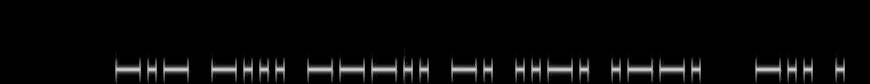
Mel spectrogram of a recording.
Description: Morse code, heard as a keyed tone, about 15 wpm, 700 Hz. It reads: KB8NFP DE
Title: USA Callsign DE Callsign - 6 Characters - 15wpm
